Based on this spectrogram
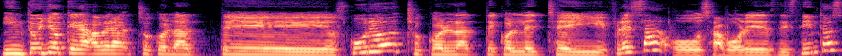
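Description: A woman at a medium pitch speaks at a fairly slow pace with an animated tone and very wide pitch swings. Her loudness stays very even, with hardly any pauses. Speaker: beauty and lifestyle youtuber; lifestyle youtuber. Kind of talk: unboxing and tasting video. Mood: playful, chatty. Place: home room. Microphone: webcam.

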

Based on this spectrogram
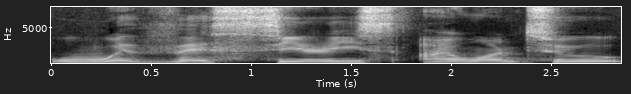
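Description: A man talks with an American accent. The background is quiet. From United States. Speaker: expat vlogger. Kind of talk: casual talk to camera. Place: home room.

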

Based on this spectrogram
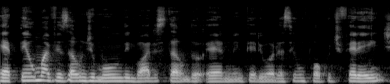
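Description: A woman with a southern Brazilian accent speaks over a quiet background. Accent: gaúcho. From southern Brazil, Rio Grande do Sul. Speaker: business leader, political scientist; podcast guest. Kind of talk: interview. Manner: hesitant, many fillers. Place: studio. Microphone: studio mic.

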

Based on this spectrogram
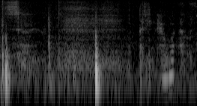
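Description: Whispering comes from a woman. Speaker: ASMR creator. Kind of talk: ASMR whispered talk to camera. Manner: whispered, soft.

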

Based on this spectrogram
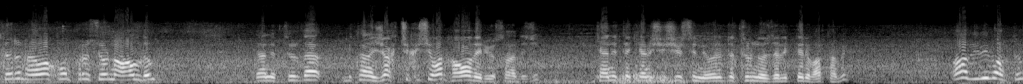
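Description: With long, frequent pauses, a man talks at a fairly quick pace in a high voice that swings very widely in pitch, with noticeable noise behind him. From Tokat, Turkey. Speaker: international truck driver. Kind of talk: casual vlog talk to camera. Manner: informal, slangy, chatty.

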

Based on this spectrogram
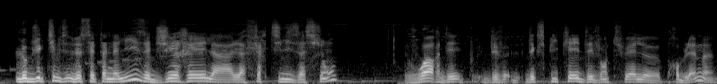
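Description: Faint music plays in the background as a man speaks at a fairly slow pace in a dry sound with no echo. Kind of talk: interview explanation. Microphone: lapel.

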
